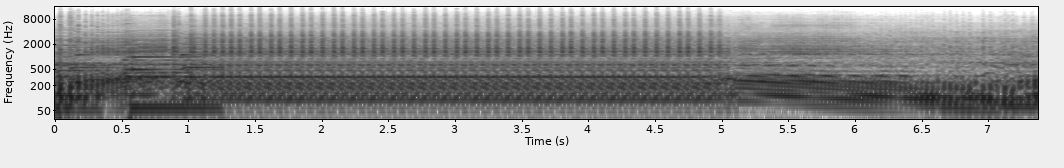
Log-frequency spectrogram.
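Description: Royal Enfield Bullet's single-cylinder engine running at raised revs with a rapid, even firing beat. About five seconds in the revs drop and it settles into a slower, uneven beat toward idle.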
